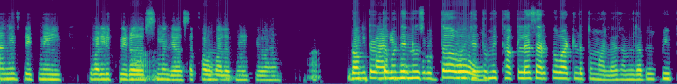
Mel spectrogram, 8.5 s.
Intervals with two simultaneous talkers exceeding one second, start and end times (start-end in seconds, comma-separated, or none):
4.4-6.1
